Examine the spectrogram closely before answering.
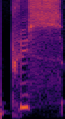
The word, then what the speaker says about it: plus: So we are establishing here that "le plus" and "la plus grande" are both superlative, but one has a S sound, okay, when it's not followed by anything, When it's not followed by an adjective.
